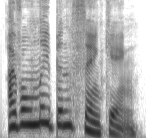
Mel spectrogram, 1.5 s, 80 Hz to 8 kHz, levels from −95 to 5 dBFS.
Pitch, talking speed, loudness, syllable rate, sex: 235 Hz, 165 wpm, -16 LUFS, 5.7 syllables/s, female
